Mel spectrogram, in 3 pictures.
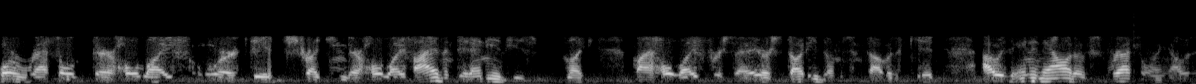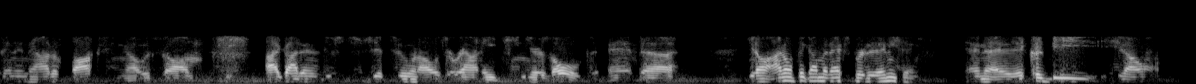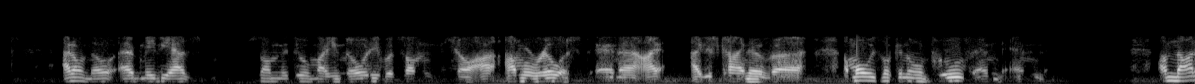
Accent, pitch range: American, 115-155 Hz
